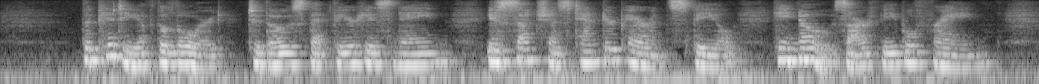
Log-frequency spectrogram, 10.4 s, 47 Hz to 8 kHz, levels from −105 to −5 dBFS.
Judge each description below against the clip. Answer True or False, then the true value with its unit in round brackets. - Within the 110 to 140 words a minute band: True (135 wpm)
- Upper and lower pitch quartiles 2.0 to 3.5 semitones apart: True (2.9 semitones)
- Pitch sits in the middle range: True (160 Hz)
